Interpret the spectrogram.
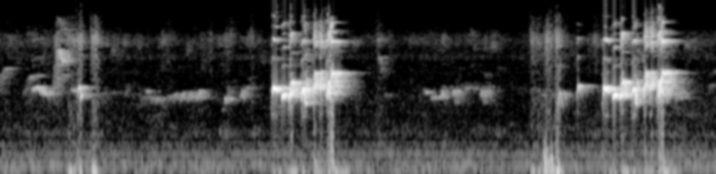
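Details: Sooty-headed bulbul in full voice: a short whistled phrase, then two longer bursts of bright, tumbling warbles separated by quiet pauses.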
